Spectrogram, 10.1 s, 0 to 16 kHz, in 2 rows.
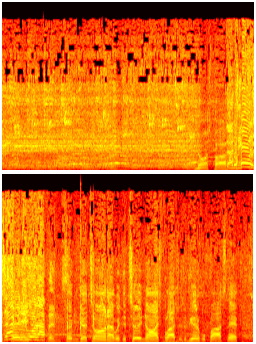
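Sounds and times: voices of players and crowd: 0.0s - 10.0s.

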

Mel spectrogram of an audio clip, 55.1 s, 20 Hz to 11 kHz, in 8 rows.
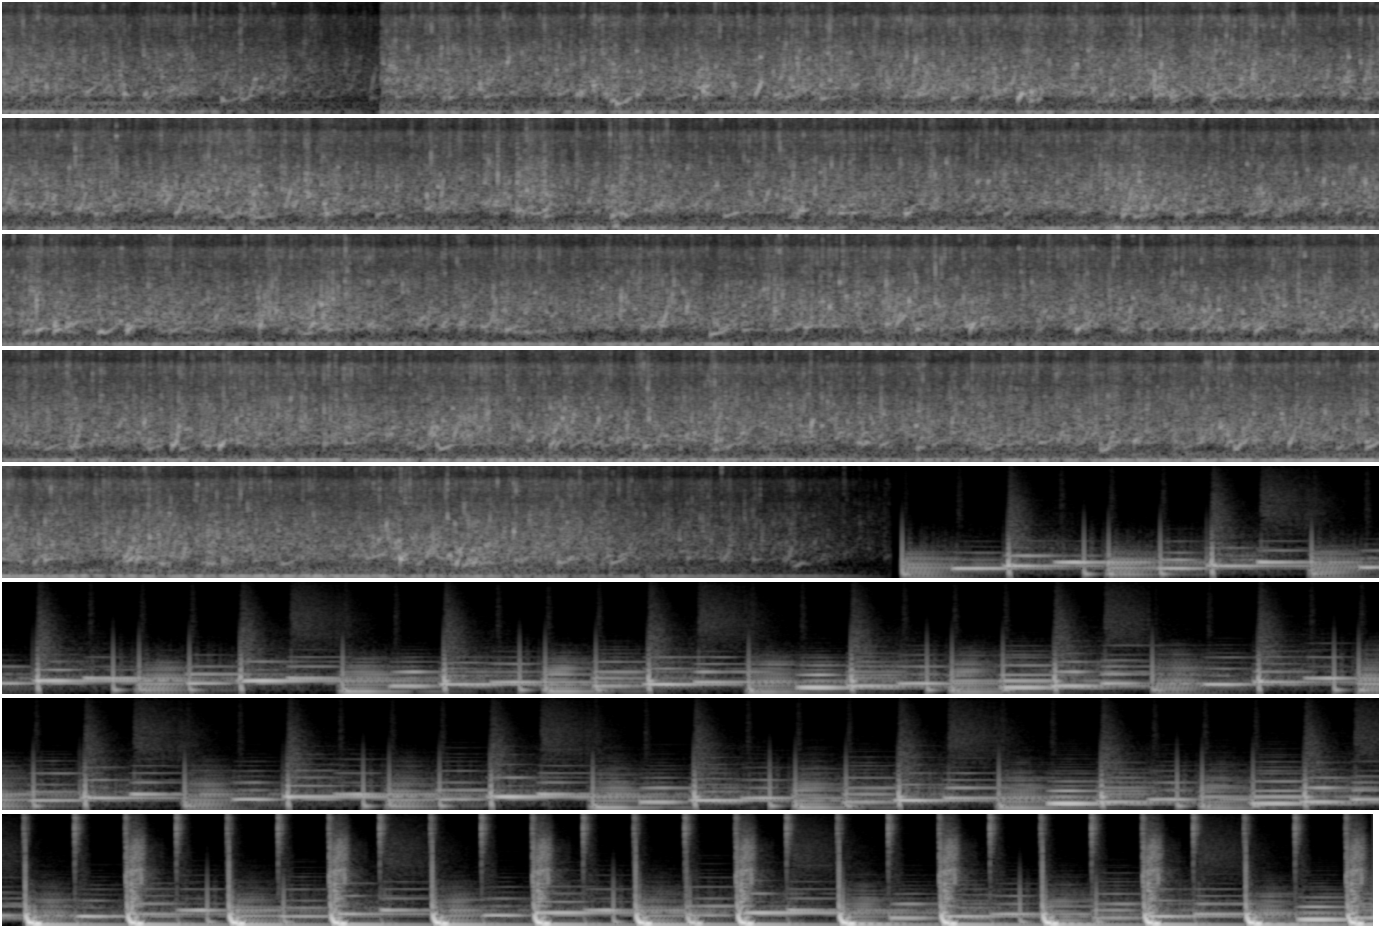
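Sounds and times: stream water trickling: 0.0s - 32.0s.

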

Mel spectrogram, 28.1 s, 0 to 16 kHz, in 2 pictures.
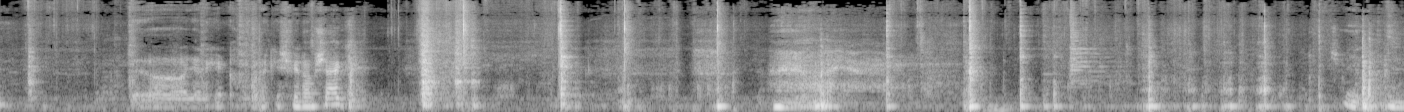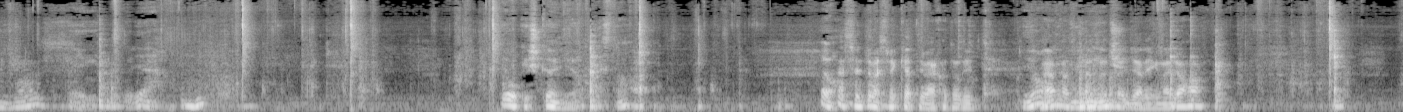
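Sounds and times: scissors snipping pizza crust: 4.0s - 7.4s, 15.2s - 17.9s, 18.6s - 21.6s, 24.5s - 27.6s.

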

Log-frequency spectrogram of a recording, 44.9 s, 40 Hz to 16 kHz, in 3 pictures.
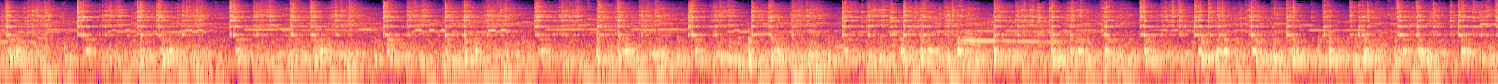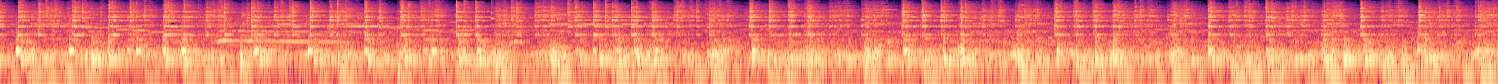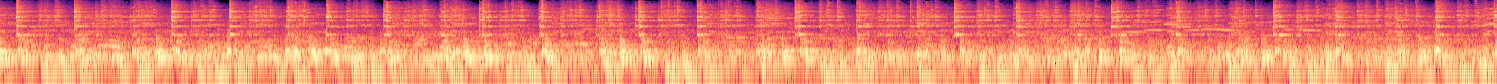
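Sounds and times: taiko drums beating: 0.0s - 44.9s.

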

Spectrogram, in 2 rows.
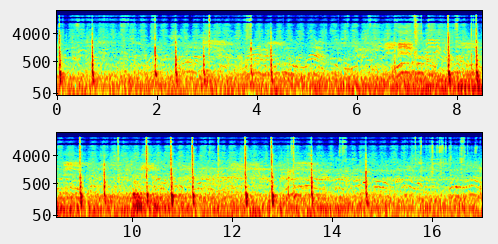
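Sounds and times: cleaver knocking on chopping block: 7.8s - 11.4s, 12.2s - 13.8s.

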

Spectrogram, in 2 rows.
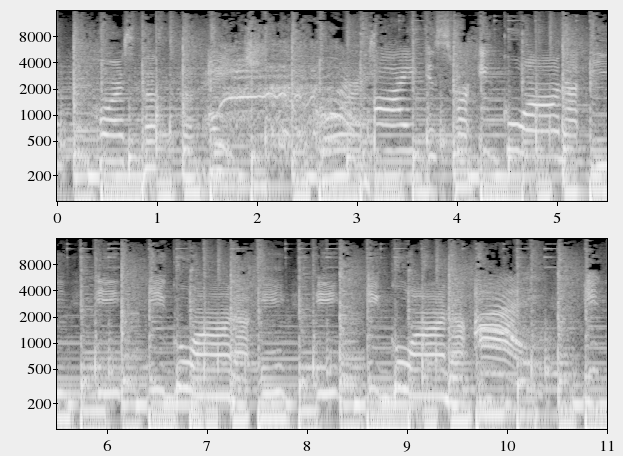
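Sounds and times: upbeat children's music: 0.0s - 11.0s
horse whinnying: 1.5s - 3.2s.

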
